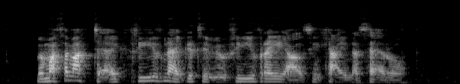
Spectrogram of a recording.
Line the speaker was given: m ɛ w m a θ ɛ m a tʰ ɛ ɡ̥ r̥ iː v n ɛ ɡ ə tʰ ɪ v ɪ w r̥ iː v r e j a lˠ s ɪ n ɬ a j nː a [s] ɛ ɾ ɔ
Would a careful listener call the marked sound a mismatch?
no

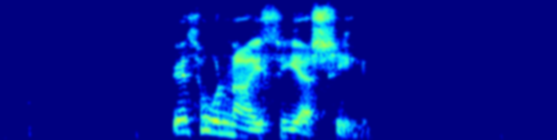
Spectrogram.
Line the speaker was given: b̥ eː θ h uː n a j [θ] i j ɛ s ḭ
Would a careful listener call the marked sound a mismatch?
no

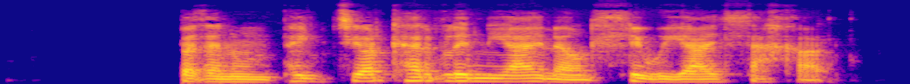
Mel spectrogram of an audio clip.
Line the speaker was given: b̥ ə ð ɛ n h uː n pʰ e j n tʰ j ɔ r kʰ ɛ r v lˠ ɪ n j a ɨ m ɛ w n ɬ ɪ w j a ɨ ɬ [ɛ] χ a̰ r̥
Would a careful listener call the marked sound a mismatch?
yes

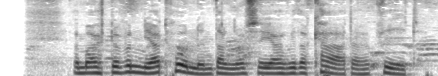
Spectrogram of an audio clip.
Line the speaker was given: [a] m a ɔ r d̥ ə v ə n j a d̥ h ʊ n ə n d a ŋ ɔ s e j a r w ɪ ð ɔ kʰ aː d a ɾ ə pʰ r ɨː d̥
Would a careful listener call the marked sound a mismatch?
yes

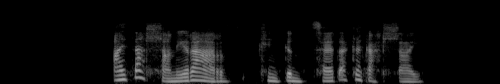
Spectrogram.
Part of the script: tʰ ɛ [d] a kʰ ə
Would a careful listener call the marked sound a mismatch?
no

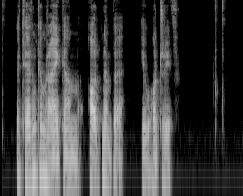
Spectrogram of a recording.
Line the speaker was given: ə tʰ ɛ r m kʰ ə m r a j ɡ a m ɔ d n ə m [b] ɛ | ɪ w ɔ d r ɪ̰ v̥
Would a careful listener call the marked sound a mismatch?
no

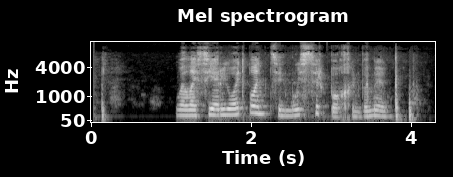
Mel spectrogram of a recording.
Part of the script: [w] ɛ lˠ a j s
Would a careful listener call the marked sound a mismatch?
no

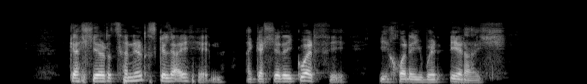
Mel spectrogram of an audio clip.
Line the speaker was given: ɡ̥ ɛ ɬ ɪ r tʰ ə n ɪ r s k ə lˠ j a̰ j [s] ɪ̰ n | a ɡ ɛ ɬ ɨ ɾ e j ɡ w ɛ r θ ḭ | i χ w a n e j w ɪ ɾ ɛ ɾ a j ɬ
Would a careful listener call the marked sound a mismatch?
yes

